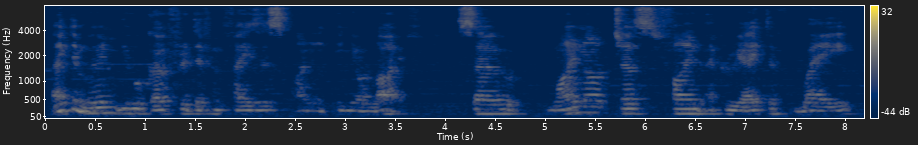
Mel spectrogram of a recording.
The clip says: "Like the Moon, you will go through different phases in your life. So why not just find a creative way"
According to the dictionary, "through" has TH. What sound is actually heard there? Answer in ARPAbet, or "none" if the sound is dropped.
F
